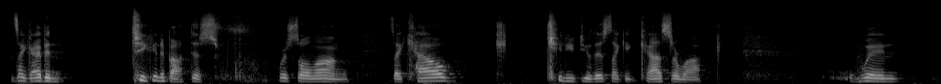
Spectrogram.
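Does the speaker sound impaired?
Yes: stutter; stutter noticeable, breaks off mid-sentence at word, names stutter aloud, then resumes; here repeated sounds, prolonged sounds.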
